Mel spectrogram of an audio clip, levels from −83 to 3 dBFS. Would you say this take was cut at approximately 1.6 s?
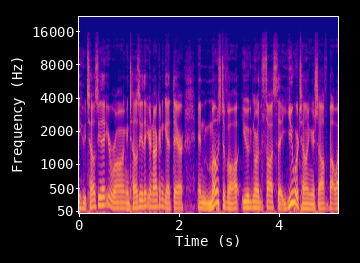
no; 0 cuts

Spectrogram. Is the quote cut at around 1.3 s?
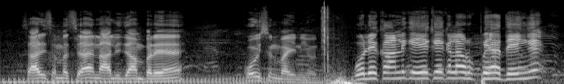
no; 1 cut; at 3.3 s

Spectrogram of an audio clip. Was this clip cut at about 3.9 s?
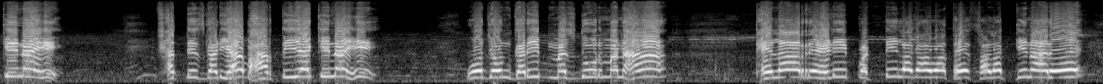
no; 0 cuts

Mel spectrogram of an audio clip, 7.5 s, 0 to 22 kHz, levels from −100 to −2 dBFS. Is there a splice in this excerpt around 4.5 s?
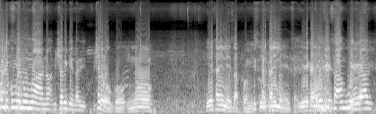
no; 1 cut; at 2.0 s

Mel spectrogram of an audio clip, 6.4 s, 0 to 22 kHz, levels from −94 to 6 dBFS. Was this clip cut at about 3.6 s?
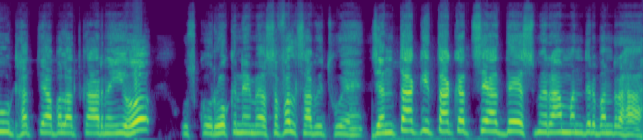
yes; 1 cut; at 3.6 s

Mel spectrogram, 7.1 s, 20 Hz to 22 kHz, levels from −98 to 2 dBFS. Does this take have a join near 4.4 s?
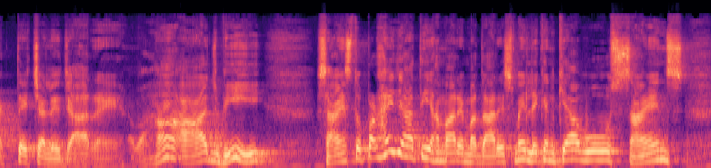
no; 1 cut; at 1.4 s

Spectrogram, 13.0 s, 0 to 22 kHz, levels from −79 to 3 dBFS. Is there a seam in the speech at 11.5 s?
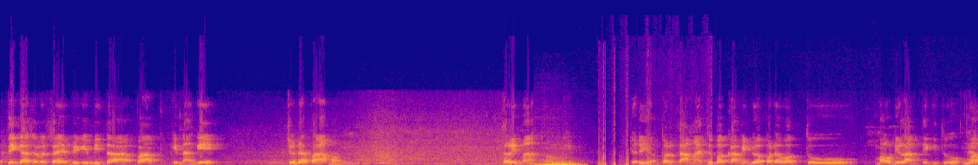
yes; 2 cuts; at 7.5 s, 11.5 s

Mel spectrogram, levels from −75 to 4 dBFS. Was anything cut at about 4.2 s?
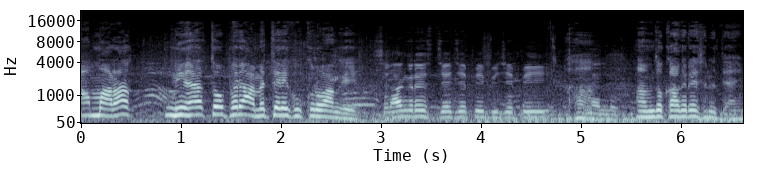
no; 1 cut; at 2.9 s

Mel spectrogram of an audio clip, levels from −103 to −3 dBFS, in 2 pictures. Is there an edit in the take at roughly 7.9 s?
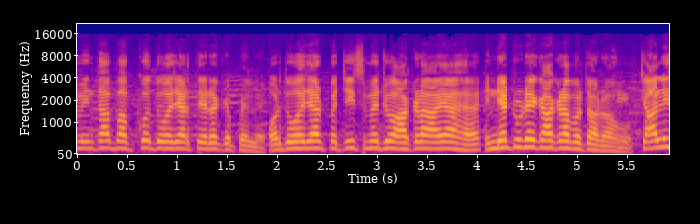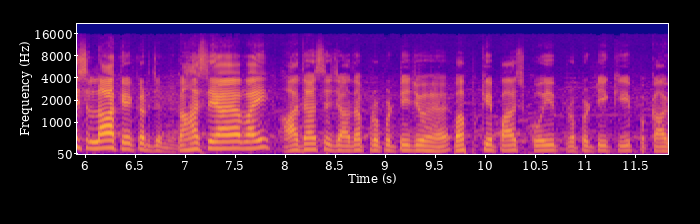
yes; 5 cuts; at 1.8 s, 4.1 s, 6.8 s, 7.9 s, 9.6 s

